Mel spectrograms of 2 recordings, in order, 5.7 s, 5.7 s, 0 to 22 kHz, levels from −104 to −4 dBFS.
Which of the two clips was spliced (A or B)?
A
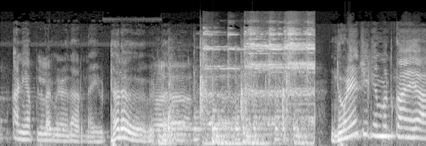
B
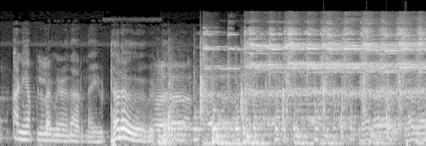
A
